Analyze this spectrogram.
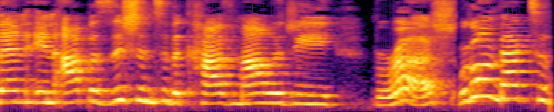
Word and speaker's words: Kazmaleje: says those start with soaking wet hair it's pronounced cosmology cosmology brush it's got these huge grooves and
